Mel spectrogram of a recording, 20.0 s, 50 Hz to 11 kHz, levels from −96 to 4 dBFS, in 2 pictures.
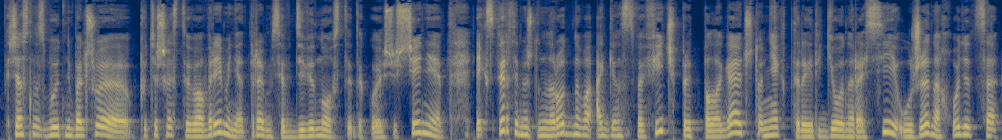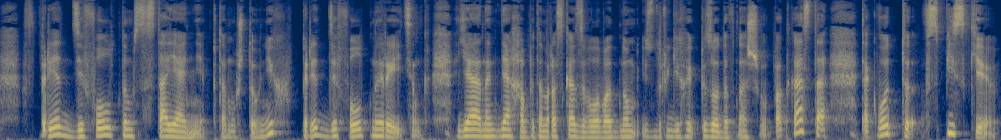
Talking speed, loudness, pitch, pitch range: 150 wpm, -21 LUFS, 155 Hz, 140-180 Hz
